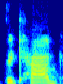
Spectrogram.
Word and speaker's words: DeKalb: Is it, do you pronounce it DeKalb County? – Mm-hmm. Yes.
